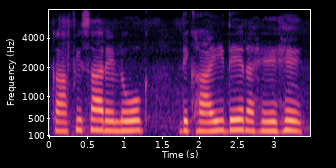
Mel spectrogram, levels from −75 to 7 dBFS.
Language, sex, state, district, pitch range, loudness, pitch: Hindi, female, Madhya Pradesh, Bhopal, 215-230 Hz, -12 LUFS, 220 Hz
